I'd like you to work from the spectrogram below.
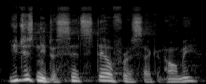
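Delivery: a soft, low, laid-back hint of God; God's calm voice. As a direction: gently tell him to chill, homie. God voiced telling him sit.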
